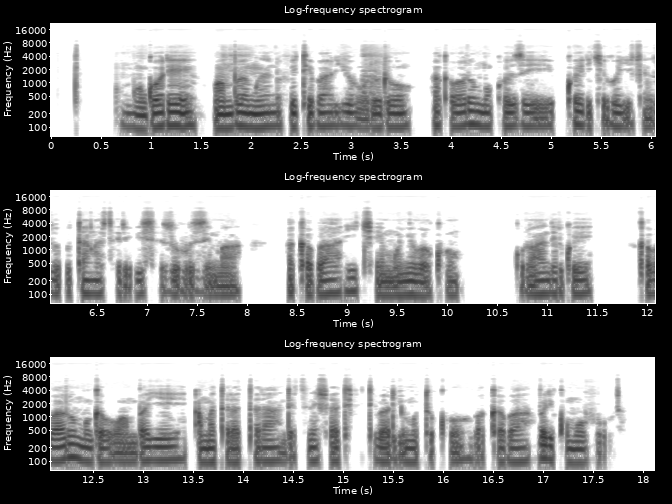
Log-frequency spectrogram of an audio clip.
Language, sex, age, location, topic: Kinyarwanda, male, 25-35, Kigali, health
